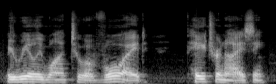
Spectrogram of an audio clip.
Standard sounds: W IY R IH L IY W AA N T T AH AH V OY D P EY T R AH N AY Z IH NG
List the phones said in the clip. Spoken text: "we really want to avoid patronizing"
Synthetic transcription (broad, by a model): W IY R IH L IY W AA N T T AH AH V OY D P EY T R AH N AY Z IH NG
